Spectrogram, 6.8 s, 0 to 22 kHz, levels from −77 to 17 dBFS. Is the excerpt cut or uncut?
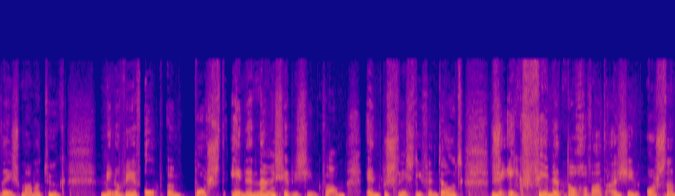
cut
